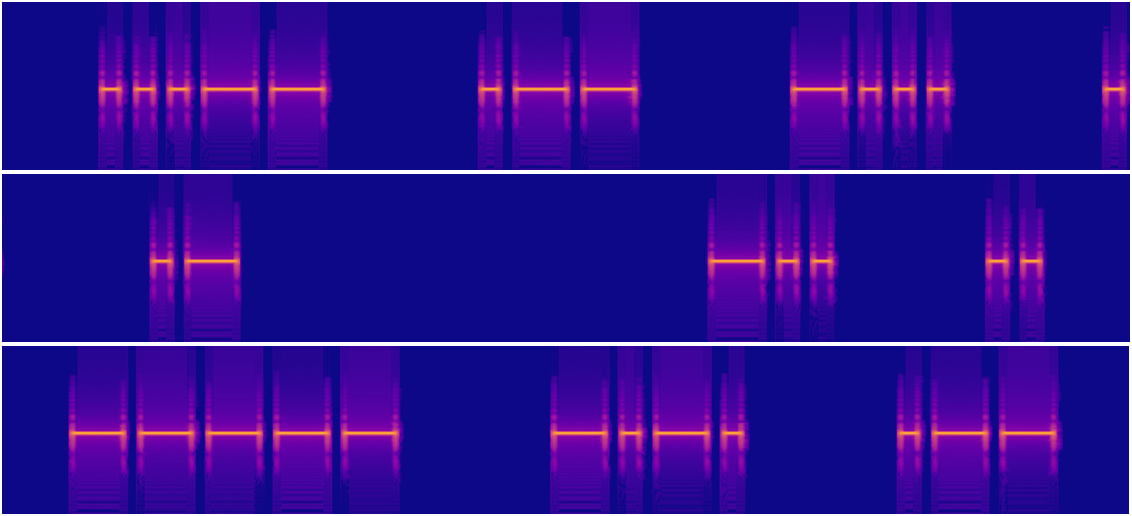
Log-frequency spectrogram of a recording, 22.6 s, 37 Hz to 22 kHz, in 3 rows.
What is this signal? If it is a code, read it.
Morse code, heard as a keyed tone, about 10 wpm, spaced as for 6 wpm, 800 Hz. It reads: 3WBEA DI0CW
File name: LEZIONI / 6 PKX0 / 6 PKX0 ws 10wpm 4220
